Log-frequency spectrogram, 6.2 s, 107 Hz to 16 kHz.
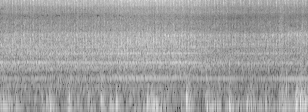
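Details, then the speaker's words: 2010 Acura TL base model idling: a steady, fairly high whine rides over the engine, heard from the engine bay, source not yet identified. "Sounds like it's coming in here. It's the whining noise. I'm trying to figure out what it is."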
